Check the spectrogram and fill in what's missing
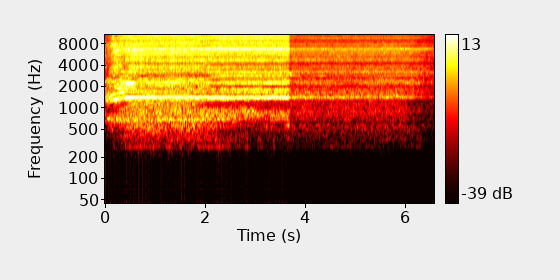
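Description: A heat tool blows loudly and steadily while heat-setting embossing powder on shaker cards, its hot-air roar stepping down to a quieter setting partway through and trailing off at the end.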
